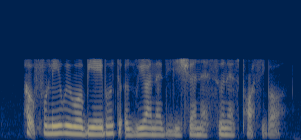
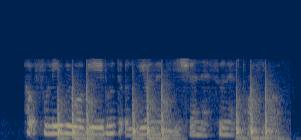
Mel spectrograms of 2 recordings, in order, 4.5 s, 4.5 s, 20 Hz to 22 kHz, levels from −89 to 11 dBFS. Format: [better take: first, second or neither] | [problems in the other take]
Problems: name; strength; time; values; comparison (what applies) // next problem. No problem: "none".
first | background sound (Knock); 1 dB above the speech // room echo; dies away in 0.2 s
